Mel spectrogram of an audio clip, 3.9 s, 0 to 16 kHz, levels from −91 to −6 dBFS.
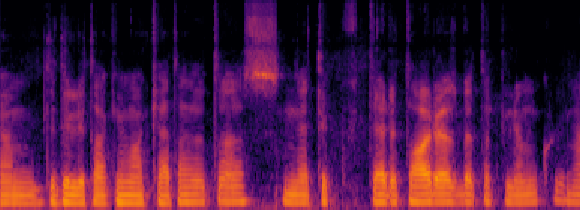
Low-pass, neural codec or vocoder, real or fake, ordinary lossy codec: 14.4 kHz; none; real; Opus, 16 kbps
